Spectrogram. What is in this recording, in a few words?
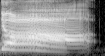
Male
